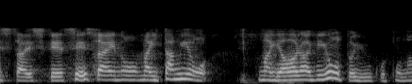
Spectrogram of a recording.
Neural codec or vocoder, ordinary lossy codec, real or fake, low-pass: codec, 24 kHz, 6 kbps, HILCodec; AAC, 24 kbps; fake; 5.4 kHz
